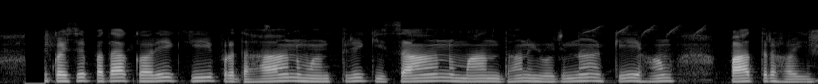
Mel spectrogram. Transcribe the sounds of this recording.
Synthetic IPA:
ɦəmkəɦsepət̪akəɾekipɾəd̪ʱaːnmənt̪ɾikisanmaːnd̪ʱənjoːd͡ʒnakeɦəmpaːt̪ɾəɦəi

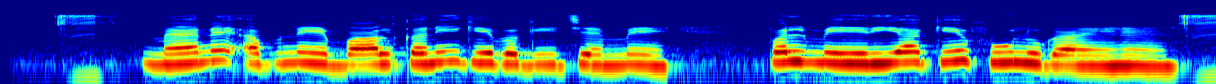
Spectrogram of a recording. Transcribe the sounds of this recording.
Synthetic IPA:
mɛ̃ːneʔɐpnebaːlkənikebɐɡiːt͡ʃemẽ | pəlmeːɾijakepʰuːlʊɡaːeɦɛ̃ː

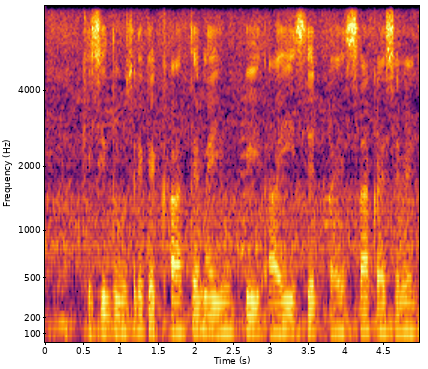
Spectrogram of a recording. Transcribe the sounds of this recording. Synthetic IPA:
kɪsid̪uːsɾekekʰaːt̪emẽjuːpiaːisepɛ̰ːsakɛːsebʱeːd͡ʒ

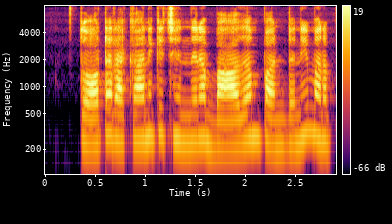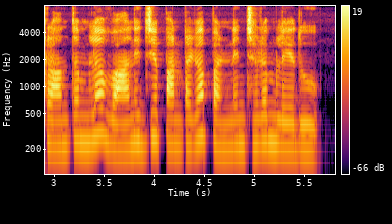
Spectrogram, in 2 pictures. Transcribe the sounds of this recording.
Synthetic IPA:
t̪ɔːʈɐɾɐkaːnikit͡ʃe̞nd̪inɐbaːd̪ɐmpɐɳʈɐnimɐnɐpɾaːnt̪ɐmlo̞ːʋaːnid͡ʒ̪jɐpɐɳʈɐɡaːpɐɳɖiɲt͡ʃɐɽɐmle̞ːd̪u

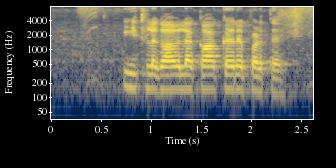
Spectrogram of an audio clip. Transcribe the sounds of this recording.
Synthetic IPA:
iːkʰləɡaːʋelaːkaːkəɾeːpəɽt̪eɛ

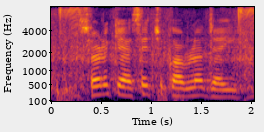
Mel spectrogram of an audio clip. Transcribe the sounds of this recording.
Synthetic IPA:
səɽkɛːset͡ʃʊkaːʋlad͡ʒaːiː

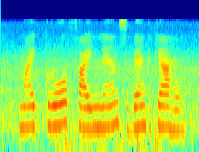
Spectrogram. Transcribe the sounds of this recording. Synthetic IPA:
maːɪkɾopʰaːɪnɛnsbɛ̃ːŋkːjaɦɛː

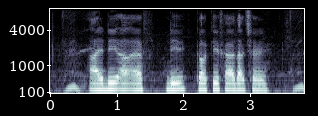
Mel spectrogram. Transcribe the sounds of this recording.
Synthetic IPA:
ajɖiaepʰ | ɖikʌkipʰajd̪at͡ʃʰe

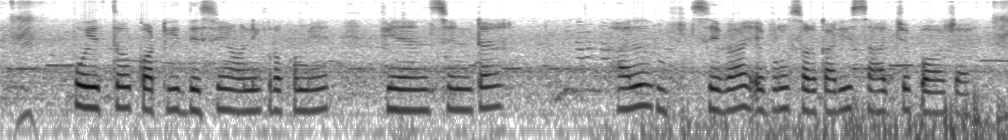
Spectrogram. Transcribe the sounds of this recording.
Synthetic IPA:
pojot̪okɔʈid̪eʃeɔnekɾɔkome | pʰinanseɳʈaɾ | halsebaeboŋsɔɾkaɾiʃaɦad͡ʒopawad͡ʒae

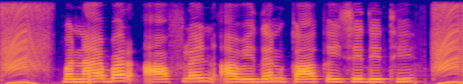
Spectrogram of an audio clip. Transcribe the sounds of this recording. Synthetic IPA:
bənaːjebəɾaːpʰlaːɪna̰ːʋeːd̪ənkaːkəised̪eːt̪ʰeː

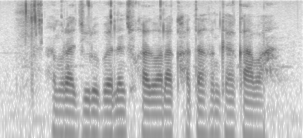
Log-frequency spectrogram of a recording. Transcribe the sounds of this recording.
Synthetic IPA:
həmɾad͡ʒuɾobɛlənsʊ̥kʰat̪ʋalakʰat̪asə̃ŋkʰjakaba

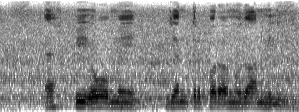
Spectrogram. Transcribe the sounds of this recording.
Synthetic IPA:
eːfʰpiːomẽ | jə̃nt̪ɾəpəɾənʊd̪aːnmɪlḭː

